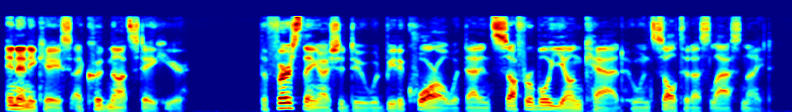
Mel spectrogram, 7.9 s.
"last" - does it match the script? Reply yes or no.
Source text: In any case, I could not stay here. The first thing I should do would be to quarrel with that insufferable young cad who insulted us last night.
yes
